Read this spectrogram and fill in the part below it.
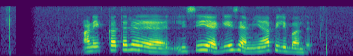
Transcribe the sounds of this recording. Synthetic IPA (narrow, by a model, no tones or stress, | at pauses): ɐ̰nekːɐt̪ɐɾəlisiːæɡeːs̬æmijaːpilibɐnd̪ə̰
